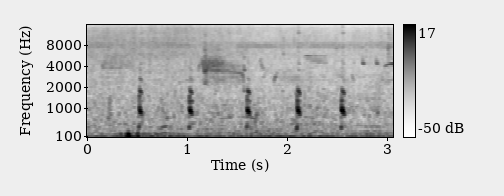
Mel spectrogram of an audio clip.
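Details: Two grown Common Moorhen chicks, found with a parent, calling for it as they wander from home: clear piping peeps, one about every half second, with a high insect buzz and a brief thin whistle behind.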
